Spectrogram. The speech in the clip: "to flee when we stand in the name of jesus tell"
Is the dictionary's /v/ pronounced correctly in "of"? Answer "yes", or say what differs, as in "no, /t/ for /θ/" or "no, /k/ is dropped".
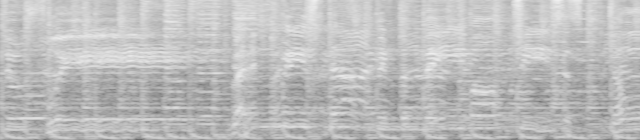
yes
